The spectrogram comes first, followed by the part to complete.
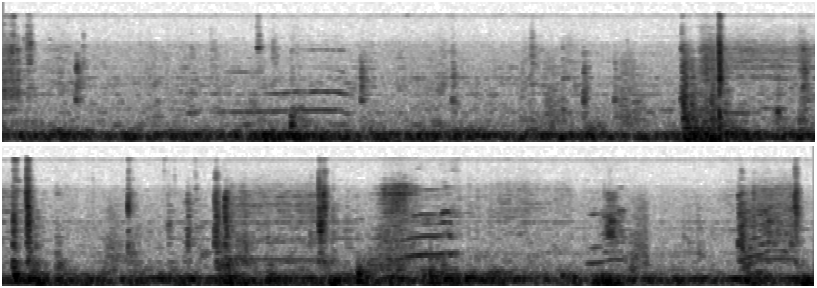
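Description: Low, steady rumble of an idling vehicle, with a few short falling chirps and scattered sharp clicks, a cluster of them a little past the middle.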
